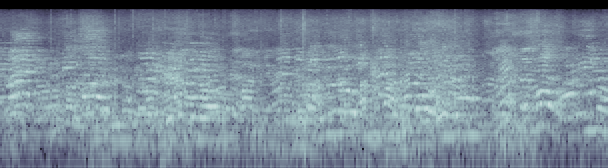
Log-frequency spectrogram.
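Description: Ringside crowd chatter: many voices talking and calling out over one another throughout a youth boxing bout.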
